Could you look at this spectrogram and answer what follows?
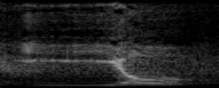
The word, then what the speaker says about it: Iob: Then let's read Job chapter 1. 我们看约伯记第一章哈。约伯记念着 Eob 比较好一点，I-O-B Eob，刚好跟我们的发音一样。啊啊，哎，Eob。对，不要念这 job 就不对，不要念这 job，变成职业的。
